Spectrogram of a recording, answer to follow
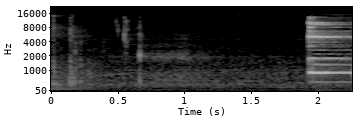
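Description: Quiet room tone with a couple of faint clicks, then near the end a single bright chime rings out suddenly and begins to fade.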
